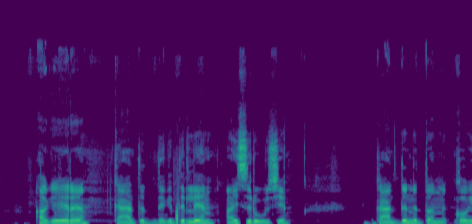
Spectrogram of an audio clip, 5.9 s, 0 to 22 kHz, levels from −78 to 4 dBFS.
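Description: Listening to the speech recording, nothing stood out as a technical problem at any point.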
